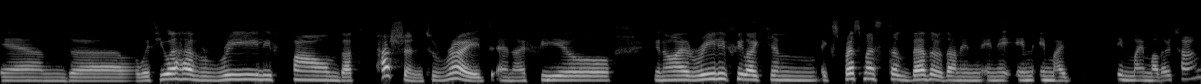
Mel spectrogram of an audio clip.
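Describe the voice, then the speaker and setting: Using ordinary pitch variation, a woman talks at a fairly slow pace in a medium pitch. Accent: non-native. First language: not English. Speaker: cross-cultural consultant. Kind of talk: interview.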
